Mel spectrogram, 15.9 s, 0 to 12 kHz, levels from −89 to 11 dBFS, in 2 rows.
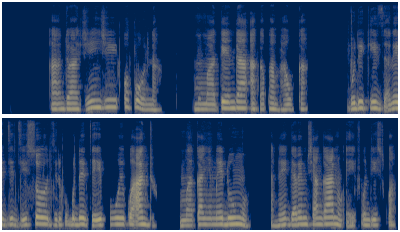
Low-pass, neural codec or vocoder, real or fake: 10.8 kHz; none; real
